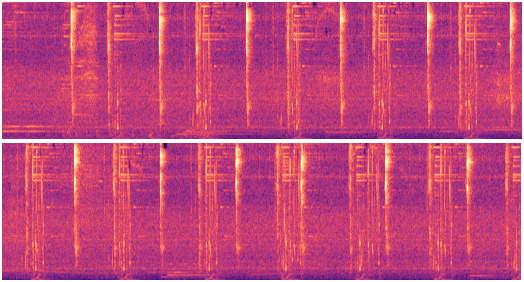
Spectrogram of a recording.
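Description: Video game sound effects thump and chime in a quick, repeating rhythm.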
